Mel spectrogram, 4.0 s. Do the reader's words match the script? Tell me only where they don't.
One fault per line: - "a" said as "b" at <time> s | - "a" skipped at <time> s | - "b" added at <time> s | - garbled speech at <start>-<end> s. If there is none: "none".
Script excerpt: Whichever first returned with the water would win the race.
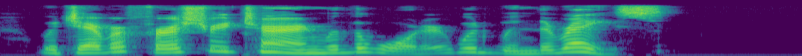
none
